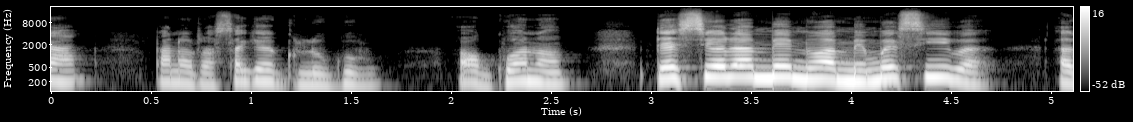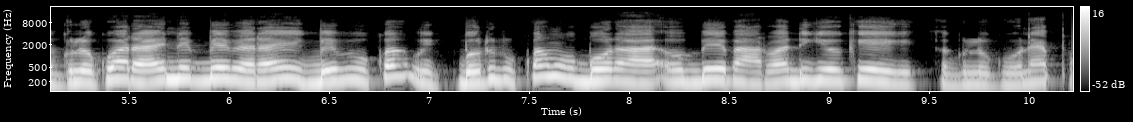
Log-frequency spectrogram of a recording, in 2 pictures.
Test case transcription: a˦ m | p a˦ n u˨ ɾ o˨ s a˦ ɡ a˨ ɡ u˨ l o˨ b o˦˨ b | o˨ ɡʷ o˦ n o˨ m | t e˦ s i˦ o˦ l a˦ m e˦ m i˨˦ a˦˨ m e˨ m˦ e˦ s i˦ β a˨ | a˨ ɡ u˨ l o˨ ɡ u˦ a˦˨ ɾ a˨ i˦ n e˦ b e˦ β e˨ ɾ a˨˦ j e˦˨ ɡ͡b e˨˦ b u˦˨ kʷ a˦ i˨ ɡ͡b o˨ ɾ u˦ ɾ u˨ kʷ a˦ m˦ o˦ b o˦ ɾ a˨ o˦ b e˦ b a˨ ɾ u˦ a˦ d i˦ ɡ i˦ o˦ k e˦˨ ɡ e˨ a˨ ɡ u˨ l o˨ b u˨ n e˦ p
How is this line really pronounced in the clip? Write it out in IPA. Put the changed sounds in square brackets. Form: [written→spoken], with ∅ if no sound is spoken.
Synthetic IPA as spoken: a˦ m | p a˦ n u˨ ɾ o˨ s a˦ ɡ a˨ ɡ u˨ l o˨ [b→ɡ] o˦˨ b | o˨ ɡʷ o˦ n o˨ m | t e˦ s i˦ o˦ l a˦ m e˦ m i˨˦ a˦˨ m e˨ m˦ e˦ s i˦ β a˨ | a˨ ɡ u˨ l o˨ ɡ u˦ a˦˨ ɾ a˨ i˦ n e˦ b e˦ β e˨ ɾ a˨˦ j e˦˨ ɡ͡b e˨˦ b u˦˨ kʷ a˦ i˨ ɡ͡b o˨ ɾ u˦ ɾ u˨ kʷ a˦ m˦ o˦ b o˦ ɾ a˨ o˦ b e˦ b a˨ ɾ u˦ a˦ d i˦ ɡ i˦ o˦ k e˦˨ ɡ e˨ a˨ ɡ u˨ l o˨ [b→ɡ] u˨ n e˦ p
